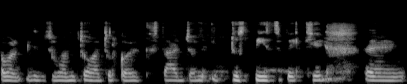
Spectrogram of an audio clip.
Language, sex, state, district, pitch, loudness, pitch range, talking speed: Bengali, female, West Bengal, Purulia, 185 Hz, -24 LUFS, 180-195 Hz, 105 wpm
